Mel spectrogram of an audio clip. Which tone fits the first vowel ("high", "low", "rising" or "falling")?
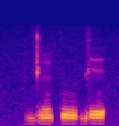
low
